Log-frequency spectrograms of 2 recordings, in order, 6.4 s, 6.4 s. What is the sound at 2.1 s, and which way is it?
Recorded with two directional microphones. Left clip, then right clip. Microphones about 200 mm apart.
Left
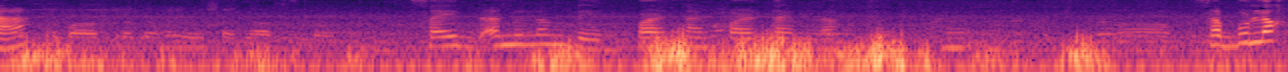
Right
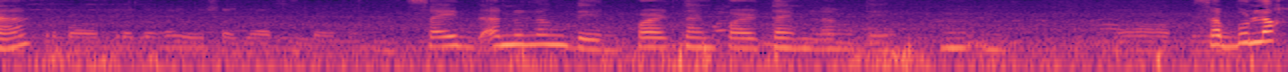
Speech, 20° right (ahead or behind).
